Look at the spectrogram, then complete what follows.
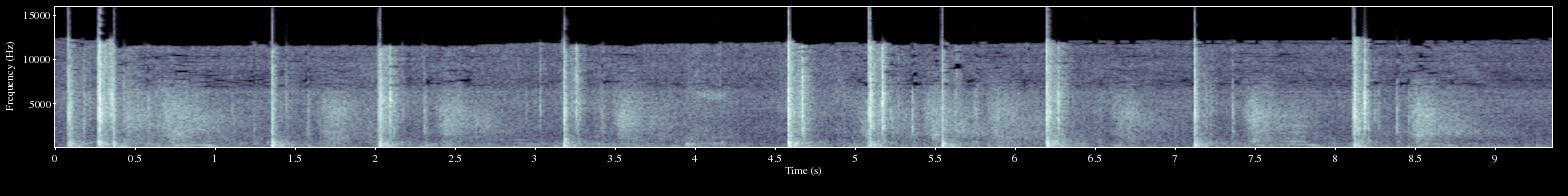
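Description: Military rifles fired in single shots by a section lying prone, laying down suppressive fire: about a dozen sharp cracks at uneven intervals, roughly one a second, each with a short echo.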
